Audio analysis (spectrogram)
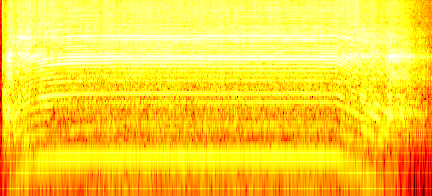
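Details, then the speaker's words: Black and Decker orbital palm sander after repair, with a cracked switch boot removed and bad wiring and loose connections soldered: strong, even high buzz that spins up cleanly, holds steady and winds down smoothly; normal running with no burning smell. "Now you can see that sounds pretty darn strong for such an old tool that's been beat up and used and abused and still"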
